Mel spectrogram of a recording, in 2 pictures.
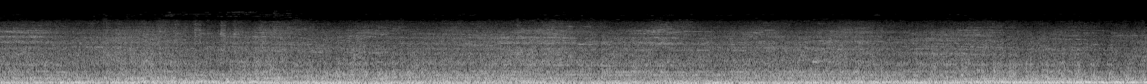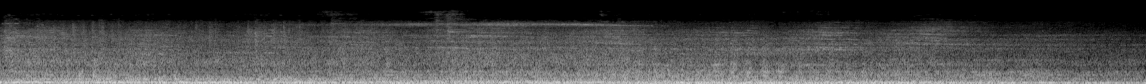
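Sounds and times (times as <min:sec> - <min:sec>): train wheels rumbling on rails: 0:00.0 - 0:22.9
high wheel squeal: 0:14.7 - 0:18.0.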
